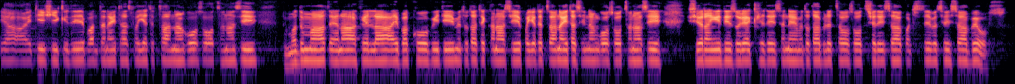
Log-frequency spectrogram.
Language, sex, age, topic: Gamo, male, 18-24, government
